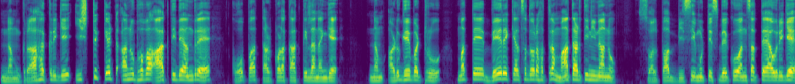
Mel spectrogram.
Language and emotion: Kannada, angry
